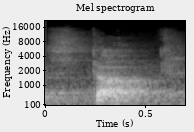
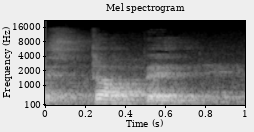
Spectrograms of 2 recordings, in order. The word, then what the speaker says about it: stopped: Y cuando pronunciamos este verbo, en presente es stop, pero en pasado con este ed se pronuncia como si fuera T, stopped. Entonces, esa es una gran diferencia. No se pronuncia stopped, sino es stopped. Tiene que sonar la T al final.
